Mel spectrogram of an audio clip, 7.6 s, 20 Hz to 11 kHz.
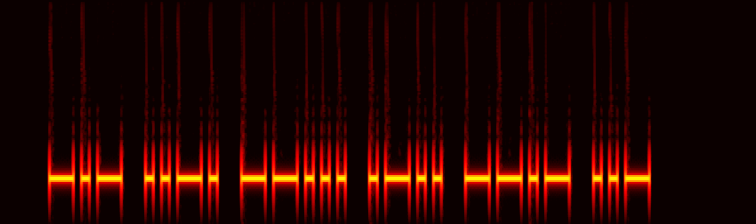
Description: Morse code, heard as a keyed tone, about 15 wpm, 700 Hz. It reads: KF7LQU
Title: USA Call Signs - 6 Characters - Repeated 2x - 15wpm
